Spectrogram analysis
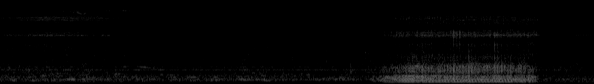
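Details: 1-year-old puggle, very tired, asleep in owner's lap: soft, raspy snore swelling into one louder rattling breath; snoring.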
